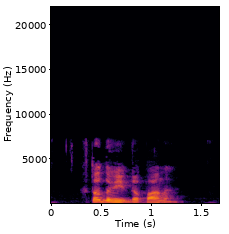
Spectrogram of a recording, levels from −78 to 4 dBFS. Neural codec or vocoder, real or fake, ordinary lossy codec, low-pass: none; real; AAC, 48 kbps; 7.2 kHz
